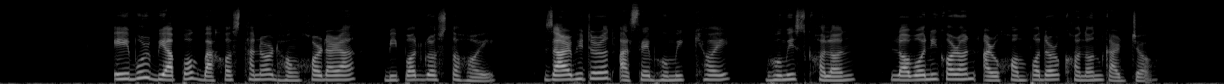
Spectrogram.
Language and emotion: Assamese, neutral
